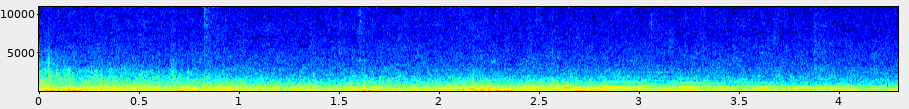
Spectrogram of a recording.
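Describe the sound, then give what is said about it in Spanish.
Heavy rain of a torrential downpour over England pours steadily under a deep, continuous rumble of thunder, a dense wash of sound that stays loud and unbroken throughout, with no voices. “Y como una doble maldición, un diluvio bíblico azotó Inglaterra. Lluvias constantes, inundaciones”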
